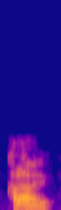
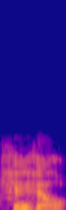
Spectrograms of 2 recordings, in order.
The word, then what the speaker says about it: Cahill: told us all that, it's Kyle, and it's not Cahill, and I was a little shocked myself. How do you say it? Kyle, like Kahill, Kyle. Oh. And yeah, there's no H, there's no hey in there, like us Americans want to pronounce it.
